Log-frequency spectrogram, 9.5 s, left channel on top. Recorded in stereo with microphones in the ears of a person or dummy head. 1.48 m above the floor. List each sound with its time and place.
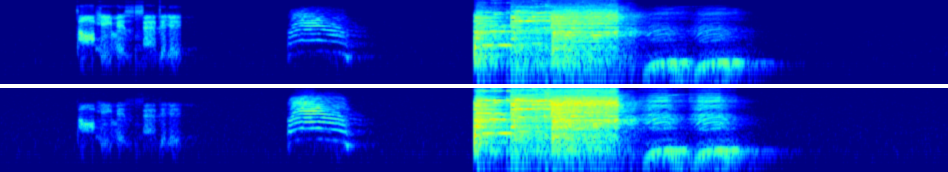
0.8 s whispering: 75° left (ahead or behind), 0.6 m
2.9 s a cat meowing: 40° right (ahead or behind), 1.0 m
4.7 s breaking glass: 45° right (ahead or behind), 2.5 m
6.3 s a phone buzzing: 85° right, 4 m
